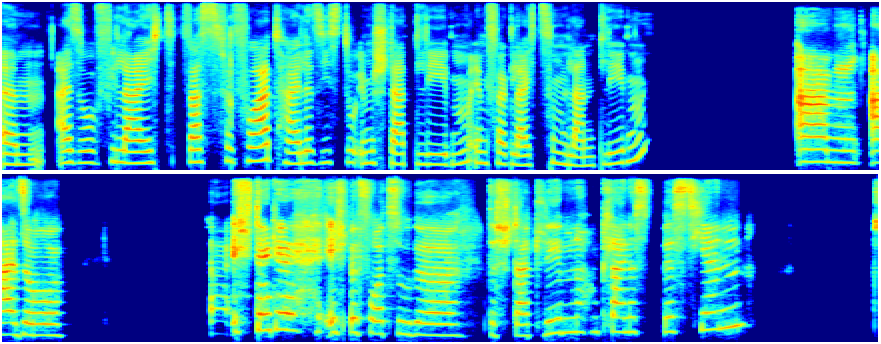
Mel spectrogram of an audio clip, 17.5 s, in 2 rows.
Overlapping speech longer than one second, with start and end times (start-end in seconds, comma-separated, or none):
none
